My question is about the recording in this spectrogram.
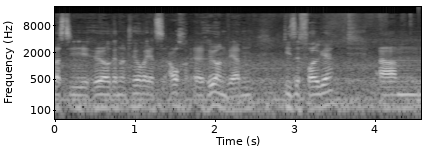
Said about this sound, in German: ich rufe dich heute aus dem Auto an, deswegen bitte ich die äh, Nebengeräusche zu entschuldigen. Ja, ich äh, entschuldige. wir, telefonieren, wir telefonieren per Autotelefon ähm, und ich denke, dass die Reifenabrollgeräusche das lauteste sind,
